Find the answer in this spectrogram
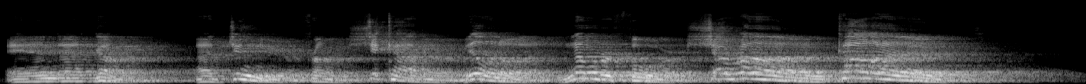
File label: Announcer Basketball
